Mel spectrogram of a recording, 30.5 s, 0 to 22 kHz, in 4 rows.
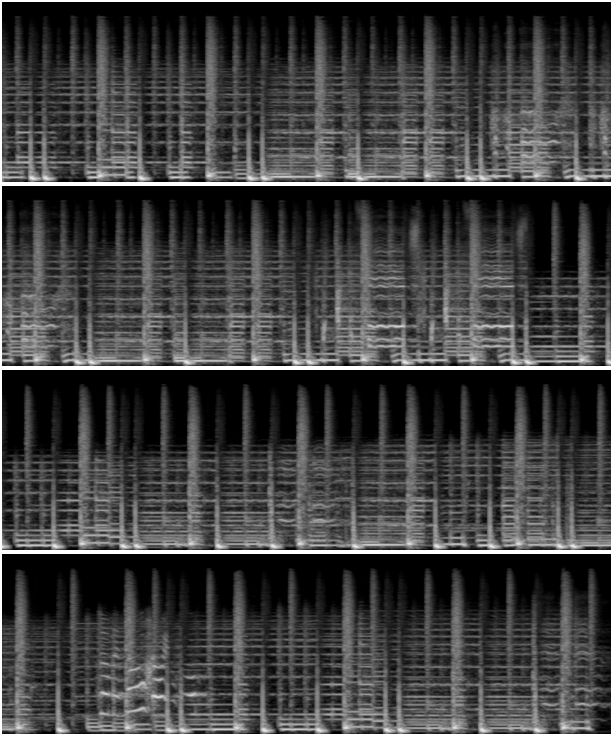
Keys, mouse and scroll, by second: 0.6 alt+click, 1.2 3, 1.9 ctrl+z, 2.0 ctrl+z, 2.4 f, 3.3 click, 3.4 alt+right click, 3.5-3.9 alt+drag, 3.9 alt+right click, 4.2 click, 4.4 alt+right click, 4.5 Tab, 4.7 alt+drag, 6.6 click, 7.6 alt+right click, 7.7-8.3 alt+drag, 8.3 Tab, 8.4-8.8 alt+drag, 9.2 click, 9.4-9.7 alt+right drag, 9.7 click, 10.0 click, 10.2 alt+click, 10.8 `, 11.0 z, 11.2-11.6 scroll up 1, 11.6 1, 12.2 Tab, 12.6 1, 12.8 scroll down 1, 13.0 click, 13.5 scroll up 1, 14.0 click, 15.1 click, 16.1 click, 16.4 alt+middle click, 16.7 scroll down 1, 17.0 click, 17.6 click, 18.5 ctrl+z, 19.0 s, 20.2 click, 20.6 click, 20.8 alt+right click, 20.9 alt+click, 21.2 z, 21.3 click, 21.4 alt+click, 21.8 Tab, 22.0 alt+right click, 22.2 Tab, 22.3 alt+click, 22.6 `, 22.9 click, 23.9 shift+click, 24.4 shift+click, 24.9 alt+middle click, 25.2 shift+click, 25.7 shift+click, 26.0 alt+click, 26.3 z, 26.5 alt+middle click, 26.7 3, 26.9 right click, 28.1 right click, 28.8 alt+click, 29.8 click, 30.1 click, 30.3 alt+click.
